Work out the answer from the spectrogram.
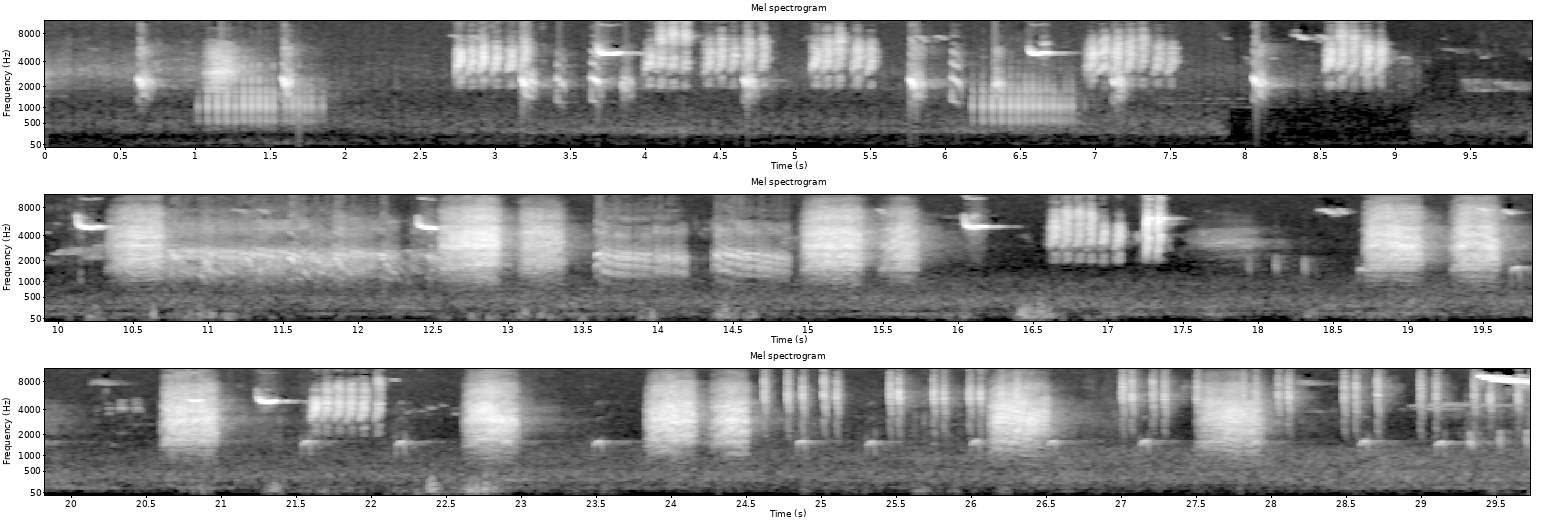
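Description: Wild birds chirping and calling: many short, high notes one after another, with a brief lull about eight seconds in.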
